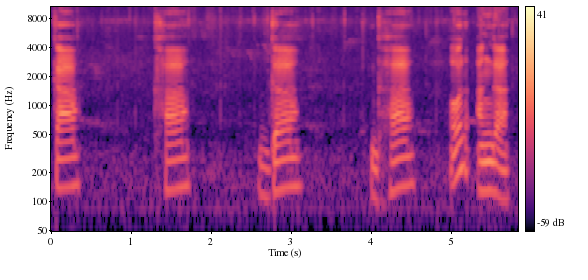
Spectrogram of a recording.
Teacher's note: क वर्ग आ जाएगा। कंठ में क वर्ग पूरा आ जाएगा।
